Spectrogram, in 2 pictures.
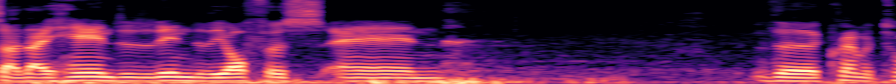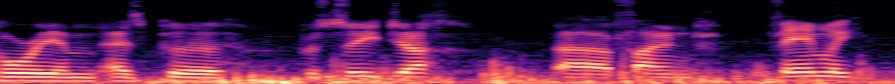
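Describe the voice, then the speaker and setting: Quiet and fairly slow, a man with an Australian accent speaks at a very even loudness with long, frequent pauses, amid audible room echo and noticeable background noise. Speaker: cemetery tour video host. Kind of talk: casual vlog talk. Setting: outdoors in a cemetery.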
